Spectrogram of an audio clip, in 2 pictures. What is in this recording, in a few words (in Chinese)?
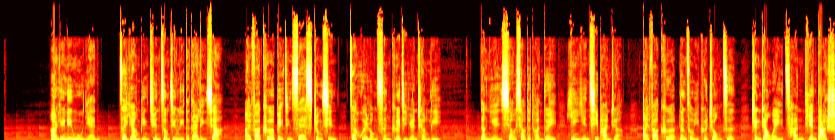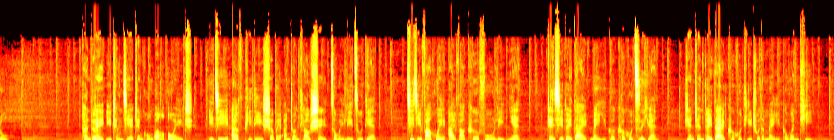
宣传片积极企业宣介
